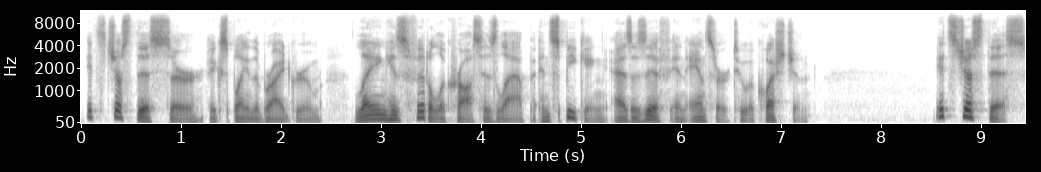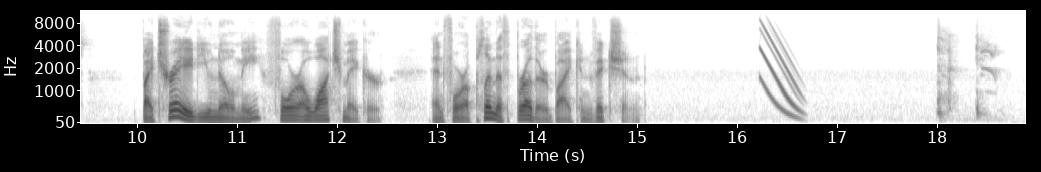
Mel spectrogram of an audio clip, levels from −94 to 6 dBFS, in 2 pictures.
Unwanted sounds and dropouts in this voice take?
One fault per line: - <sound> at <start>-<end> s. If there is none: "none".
- chirp at 16.2-16.7 s
- throat clearing at 18.0-18.7 s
